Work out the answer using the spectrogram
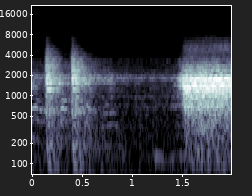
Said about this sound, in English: You see, it had 40 pounds of pressure in it, and that had to be blown out before the door could be opened.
